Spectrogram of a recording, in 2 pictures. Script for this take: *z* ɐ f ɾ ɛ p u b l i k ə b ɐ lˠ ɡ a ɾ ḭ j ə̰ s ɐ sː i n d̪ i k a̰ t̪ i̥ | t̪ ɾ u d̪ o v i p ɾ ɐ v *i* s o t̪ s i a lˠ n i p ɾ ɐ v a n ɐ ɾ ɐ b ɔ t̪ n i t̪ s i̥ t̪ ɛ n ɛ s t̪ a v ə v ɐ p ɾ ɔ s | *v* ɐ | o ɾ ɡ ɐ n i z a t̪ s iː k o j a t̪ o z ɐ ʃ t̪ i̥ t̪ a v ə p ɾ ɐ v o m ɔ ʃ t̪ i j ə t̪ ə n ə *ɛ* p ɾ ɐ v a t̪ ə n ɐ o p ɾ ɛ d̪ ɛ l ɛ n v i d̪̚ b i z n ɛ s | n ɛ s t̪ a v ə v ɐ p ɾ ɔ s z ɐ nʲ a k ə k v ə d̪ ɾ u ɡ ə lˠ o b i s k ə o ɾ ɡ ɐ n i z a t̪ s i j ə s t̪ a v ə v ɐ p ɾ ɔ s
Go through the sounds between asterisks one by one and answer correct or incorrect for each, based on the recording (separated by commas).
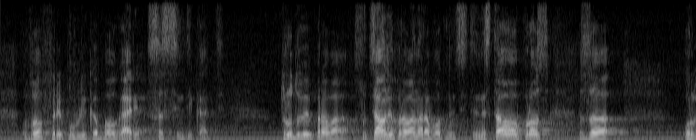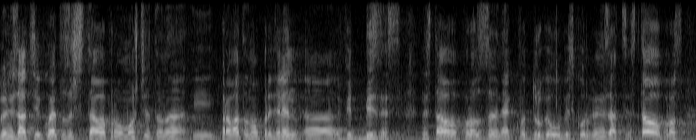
incorrect, incorrect, incorrect, incorrect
